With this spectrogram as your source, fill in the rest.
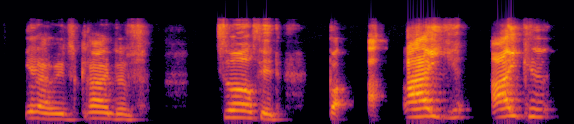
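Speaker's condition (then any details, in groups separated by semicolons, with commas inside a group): Cerebral palsy; lifelong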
